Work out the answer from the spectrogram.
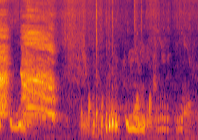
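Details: Low, bubbling coos from a courting pigeon follow an opening harsh, drawn-out call from another bird. The coos come in short, pulsing clusters.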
